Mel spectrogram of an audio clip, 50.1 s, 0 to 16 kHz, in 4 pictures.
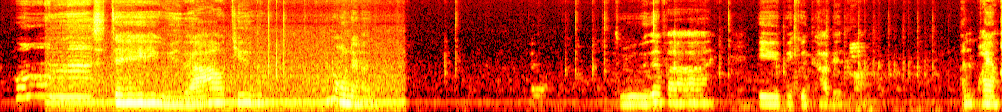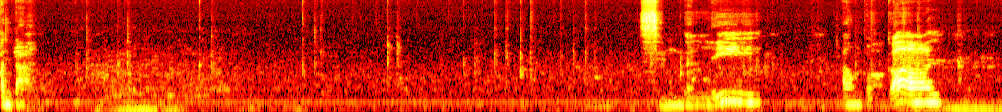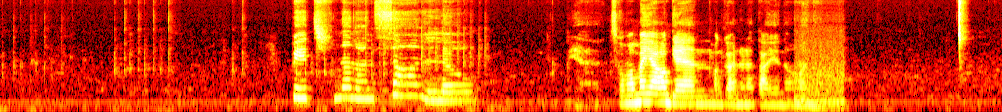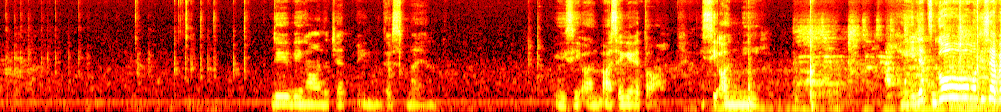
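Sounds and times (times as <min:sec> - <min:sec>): steady low hum: 0:00.0 - 0:11.2, 0:11.8 - 0:37.6
faint irregular clicks: 0:02.9 - 0:04.0, 0:05.0 - 0:05.8, 0:06.6 - 0:12.0, 0:13.4 - 0:15.5, 0:16.2 - 0:20.1, 0:20.7 - 0:23.6, 0:24.5 - 0:32.8, 0:37.0 - 0:40.8, 0:44.1 - 0:44.5.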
